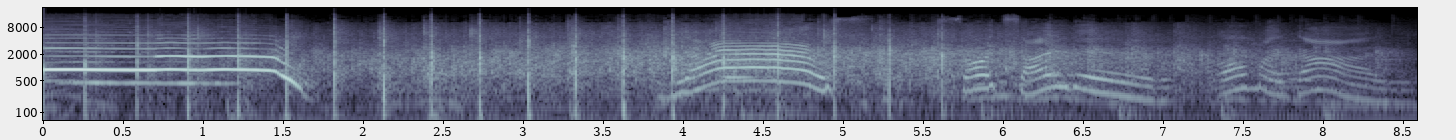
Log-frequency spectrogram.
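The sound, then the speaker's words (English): Steady, evenly spaced claps welcoming special guest Chris Gotti into the building keep a quick rhythm throughout, while voices whoop and cheer over them with rising and falling cries, loud from start to finish. “Clap it up.”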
